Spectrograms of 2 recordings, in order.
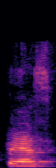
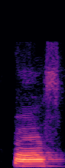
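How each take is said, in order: First: It has an American flat 'a' vowel. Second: It has a British broad 'ah' vowel. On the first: "এ দিয়ে উচ্চারণ করেন" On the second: "আ দিয়ে উচ্চারণ করেন"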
